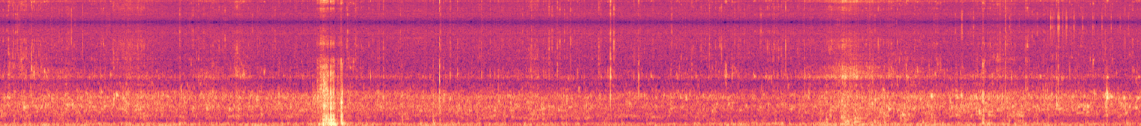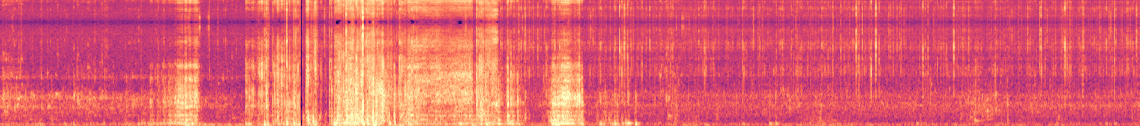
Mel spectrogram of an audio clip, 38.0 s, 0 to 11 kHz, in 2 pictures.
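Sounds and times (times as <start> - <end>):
underwater rumble and hiss: 0.0 - 38.0.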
